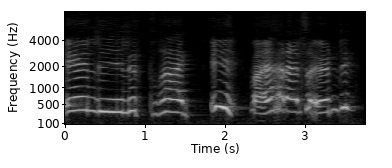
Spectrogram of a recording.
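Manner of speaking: high, loud, gushing women; excited shouting. A narrator's reading. Sultan's wives adoring the little boy, squealing. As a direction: gush shrilly over a cute child. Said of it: "råbte de".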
